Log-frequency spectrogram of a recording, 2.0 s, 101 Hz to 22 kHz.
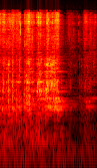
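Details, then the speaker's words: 2008 Chevy Suburban 2WD 5.3 L V8, front hub turned by hand with caliber removed: rough rasping grind with wobble, fading as it slows, hub visibly loose and clicking, giving an ABS signal; worn front wheel bearing, hub being replaced. "listen just listen to the noise it makes and uh my glove is caught in there and uh you can actually hear the wobbling and if you're looking near you can see it moving very bad wheel bearing"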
